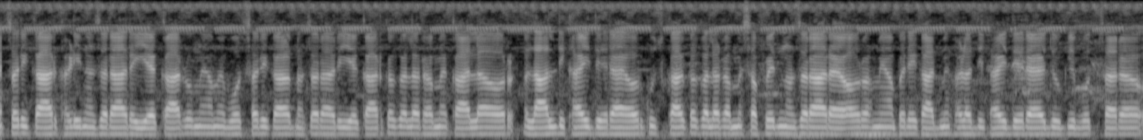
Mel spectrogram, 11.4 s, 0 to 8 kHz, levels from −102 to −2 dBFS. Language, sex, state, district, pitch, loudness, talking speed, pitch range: Hindi, male, Goa, North and South Goa, 140 Hz, -31 LUFS, 290 wpm, 140-145 Hz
